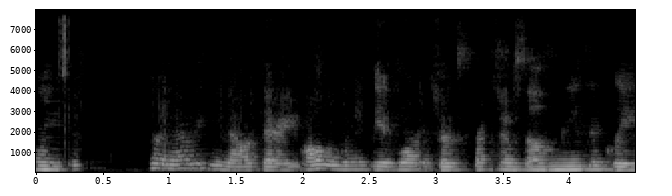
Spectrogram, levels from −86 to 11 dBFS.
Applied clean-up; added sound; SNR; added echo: neural mask model DeepFilterNet 3.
